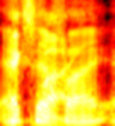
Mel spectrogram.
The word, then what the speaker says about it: XFi: This XFi, is that how you pronounce it? – XFi.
